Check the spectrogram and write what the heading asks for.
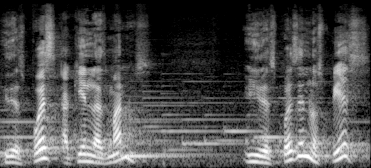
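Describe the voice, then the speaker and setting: A male pastor preaching a conversational sermon, telling stories with lively rises and drops. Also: on the high side, unhurried. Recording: long reverb with music behind. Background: music.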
